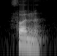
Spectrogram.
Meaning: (noun) 1. phon (a unit of apparent loudness) 2. phone; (verb) inflection of phoner: 1. first/third-person singular present indicative/subjunctive 2. second-person singular imperative
- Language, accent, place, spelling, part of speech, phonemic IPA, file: French, France, Lyon, phone, noun / verb, /fɔn/, LL-Q150 (fra)-phone.wav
